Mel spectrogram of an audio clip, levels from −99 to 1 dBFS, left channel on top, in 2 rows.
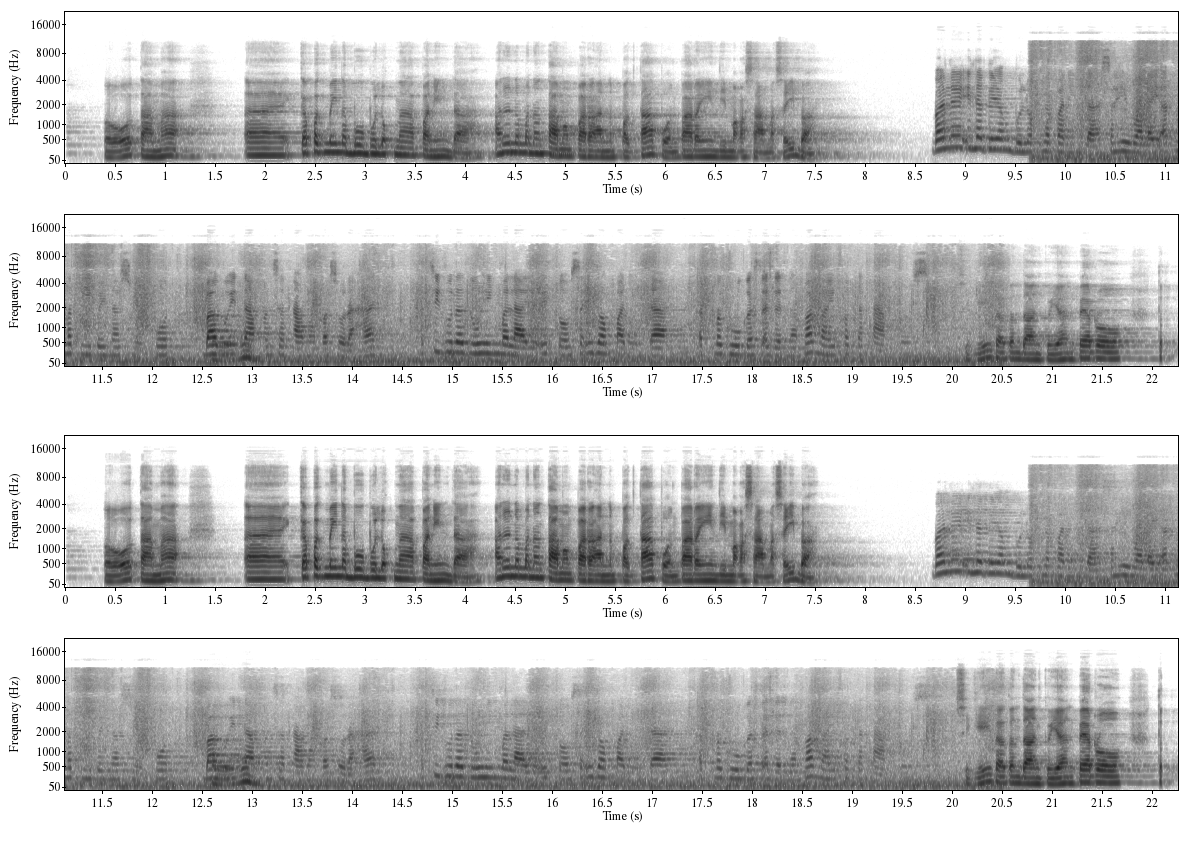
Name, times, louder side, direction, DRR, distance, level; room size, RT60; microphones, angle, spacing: voice 1, 0.4-1.4 1.8-7.5 12.6-13.0 20.0-22.1, right 4 dB, 60° right, 17 dB, 0.8 m, -21 dB
voice 2, 8.7-14.3 14.8-17.2 17.6-18.8 19.2-19.8, left 3 dB, 80° left, 7 dB, 2.4 m, -29 dB
sound 1, 9.6-20.6, left 2 dB, 15° left, 0.9 m, -34 dB
25.5 x 21.0 x 9.3 m, 1.3 s
head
